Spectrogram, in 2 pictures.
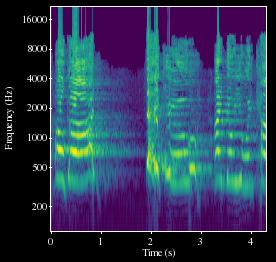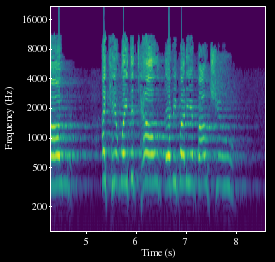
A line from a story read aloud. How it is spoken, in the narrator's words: at the moment of impact, he cries out in a loud voice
